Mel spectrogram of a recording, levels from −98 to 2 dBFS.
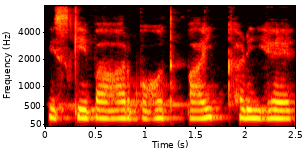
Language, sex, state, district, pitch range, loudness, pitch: Hindi, male, Bihar, Jamui, 205-215 Hz, -28 LUFS, 205 Hz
